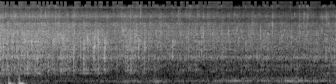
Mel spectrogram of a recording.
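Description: Onions drop into hot oil left over from frying fish and fenugreek, a brief thump followed by a bright, steady sizzle that continues close and loud.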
